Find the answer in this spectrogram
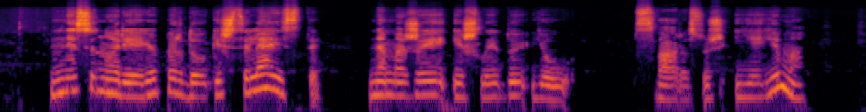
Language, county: Lithuanian, Tauragė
